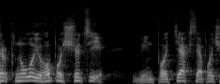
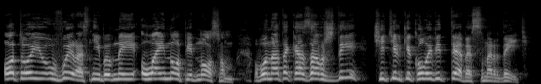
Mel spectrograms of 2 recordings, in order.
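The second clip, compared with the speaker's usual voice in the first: scornful mockery; 9 semitones higher, 7 dB louder than usual. Harry mocking Malfoy's mother.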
